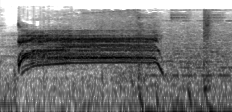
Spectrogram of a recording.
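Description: A high-pitched scream that rises at first, holds level for about a second and a half, then drops off, over loud trailer music.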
